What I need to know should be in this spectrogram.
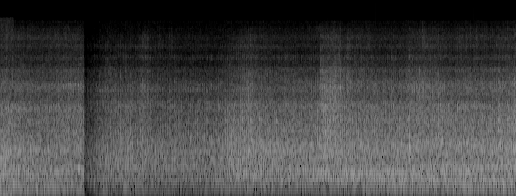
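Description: A pickup truck engine idles outdoors.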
